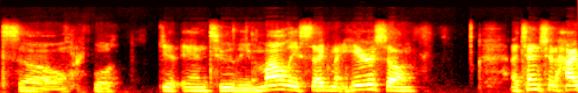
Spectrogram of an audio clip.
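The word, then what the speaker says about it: MAHLE: And for all of our podcast listeners, Molly is spelled M-A-H-L-E.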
